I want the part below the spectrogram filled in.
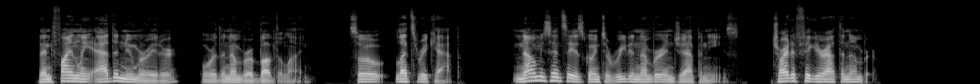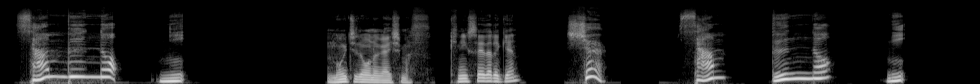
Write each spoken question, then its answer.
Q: Try to figure out the number.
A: Two thirds.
